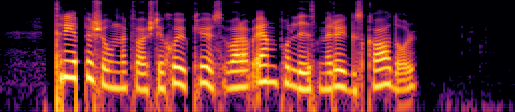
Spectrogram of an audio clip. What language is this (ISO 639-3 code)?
swe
